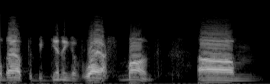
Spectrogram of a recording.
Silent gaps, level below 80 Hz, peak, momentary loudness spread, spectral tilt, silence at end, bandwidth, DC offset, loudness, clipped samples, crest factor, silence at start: none; -60 dBFS; -12 dBFS; 12 LU; -3.5 dB/octave; 0.25 s; 10 kHz; under 0.1%; -26 LUFS; under 0.1%; 14 dB; 0 s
